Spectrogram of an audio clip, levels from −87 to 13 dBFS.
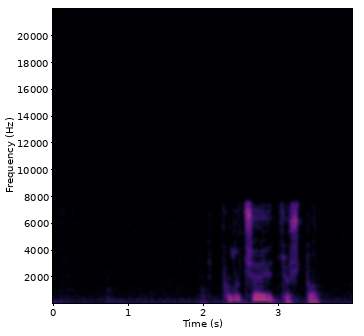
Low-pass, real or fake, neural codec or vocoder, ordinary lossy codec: none; fake; codec, 16 kHz, 4 kbps, FunCodec, trained on LibriTTS, 50 frames a second; none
